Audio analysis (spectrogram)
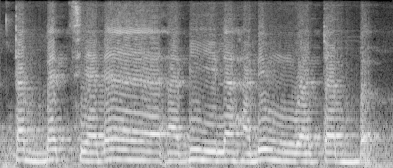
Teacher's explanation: Okey, kita tengok al-watab ba, pada huruf ba dia ada tanda syaddah dan kita kena pegang lama sikit watab qalqalah dia. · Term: Qalqalah Akbar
